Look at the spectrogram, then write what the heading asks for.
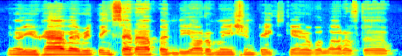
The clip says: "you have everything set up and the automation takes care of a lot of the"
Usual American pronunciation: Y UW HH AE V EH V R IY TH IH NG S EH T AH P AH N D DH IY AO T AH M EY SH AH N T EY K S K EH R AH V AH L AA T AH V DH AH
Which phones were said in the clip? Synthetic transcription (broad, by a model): Y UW HH AE V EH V R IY T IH NG S EH T AH P AH N D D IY AO T AH M EY SH AH N T EY K S K EH R AH V AH L AA T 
